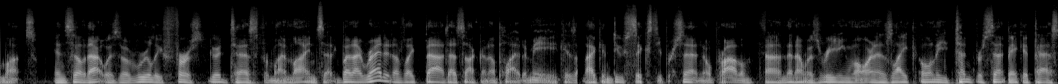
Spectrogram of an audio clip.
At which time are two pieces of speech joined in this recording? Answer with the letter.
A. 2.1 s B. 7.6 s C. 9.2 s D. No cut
D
